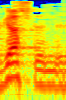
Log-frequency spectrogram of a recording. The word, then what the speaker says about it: Augustine: And then under the amillennial view, you have Augustine, or Augustine is probably the correct way to say it.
